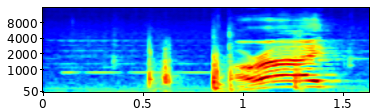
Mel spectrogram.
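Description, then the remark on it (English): At a home, two soft thumps, then a sharp knock followed by a loud, sustained buzzing doorbell ring with a slight upward bend in pitch, cutting off abruptly after about half a second. “I was at home, smoking my pipe, minding my own business, when the doorbell began to come out by the roots.”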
